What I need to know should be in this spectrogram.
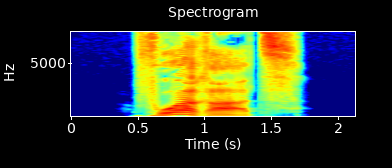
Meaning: genitive singular of Vorrat
- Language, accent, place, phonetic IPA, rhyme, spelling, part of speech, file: German, Germany, Berlin, [ˈfoːɐ̯ʁaːt͡s], -oːɐ̯ʁaːt͡s, Vorrats, noun, De-Vorrats.ogg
